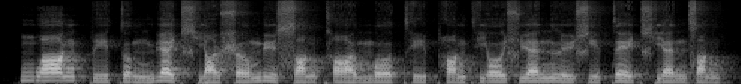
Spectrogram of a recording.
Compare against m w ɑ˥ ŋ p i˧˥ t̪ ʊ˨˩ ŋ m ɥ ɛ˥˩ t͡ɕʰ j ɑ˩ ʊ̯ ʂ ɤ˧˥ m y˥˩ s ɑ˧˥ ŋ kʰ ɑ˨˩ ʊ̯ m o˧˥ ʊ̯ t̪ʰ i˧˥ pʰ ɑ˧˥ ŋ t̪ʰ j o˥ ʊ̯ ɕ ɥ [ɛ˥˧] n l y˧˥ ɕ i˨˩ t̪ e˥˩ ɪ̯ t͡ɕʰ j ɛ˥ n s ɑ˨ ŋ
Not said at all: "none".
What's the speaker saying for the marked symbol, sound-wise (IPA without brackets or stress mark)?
ɛ˥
